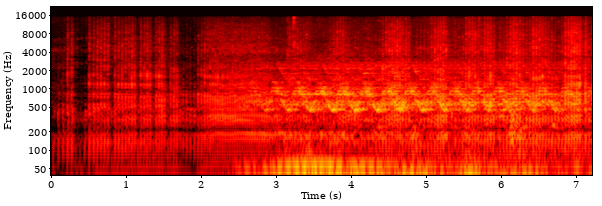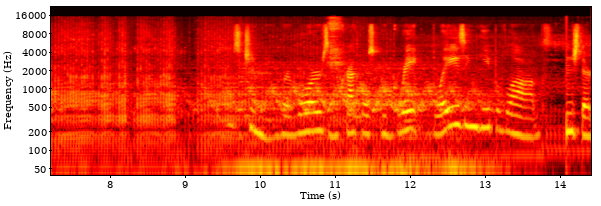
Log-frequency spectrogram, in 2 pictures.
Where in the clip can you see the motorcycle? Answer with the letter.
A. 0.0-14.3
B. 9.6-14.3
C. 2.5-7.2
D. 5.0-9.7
A.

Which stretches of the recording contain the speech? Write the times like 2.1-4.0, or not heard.
9.6-14.3.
